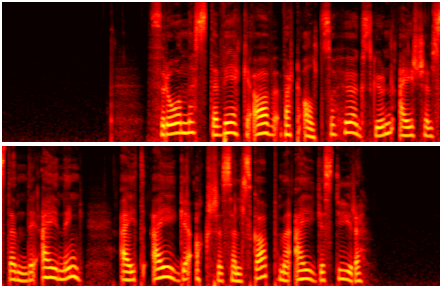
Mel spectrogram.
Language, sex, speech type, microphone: Norwegian, female, read, Sennheiser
